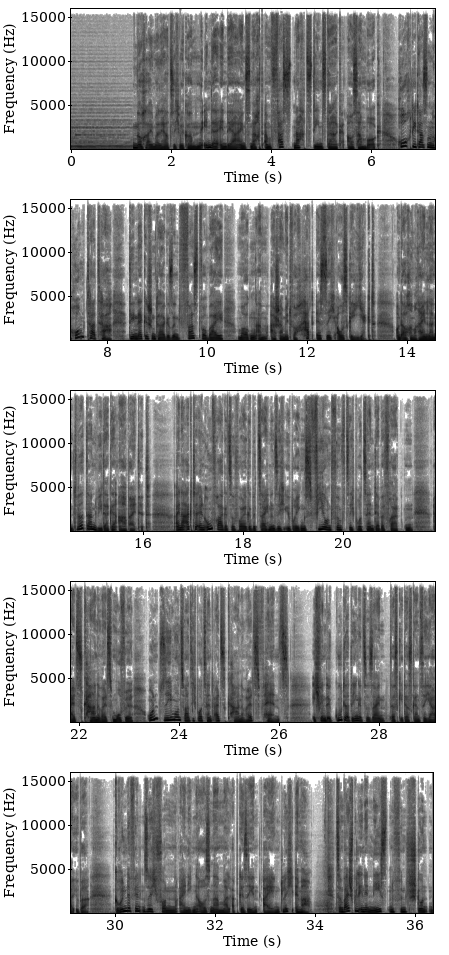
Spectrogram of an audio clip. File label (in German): Moderation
